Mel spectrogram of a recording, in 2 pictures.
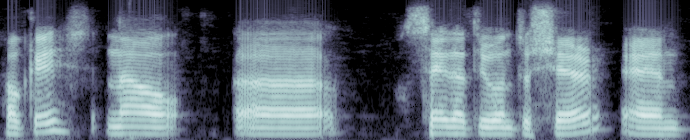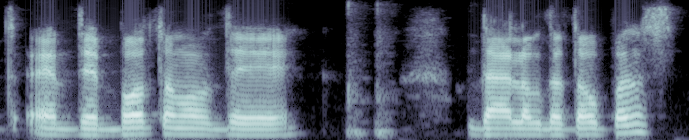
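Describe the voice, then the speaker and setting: Bright-voiced man helping on a video call. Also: mid-range voice, steady tone, measured pace. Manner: helpful, explaining step by step with restarts. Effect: heard over a video call. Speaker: meeting participant giving tech help. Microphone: computer mic on a video call. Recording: dull lo-fi video call audio.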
